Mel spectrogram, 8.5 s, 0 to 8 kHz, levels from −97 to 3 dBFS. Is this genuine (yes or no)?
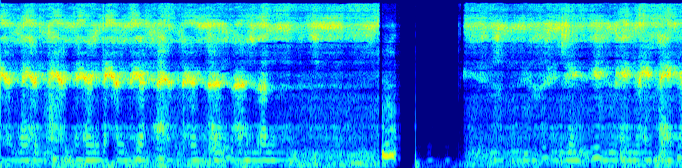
no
